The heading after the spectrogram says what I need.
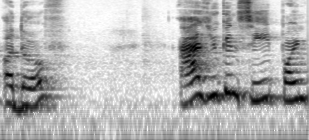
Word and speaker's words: hors d'oeuvre: used are in French the appetizer is called Ador as you can see point to be noted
